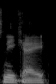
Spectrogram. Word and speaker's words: Nike: So, yeah, I'm keen to see that, like, and again, I apologize for saying her name incorrectly, but it's Nike.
